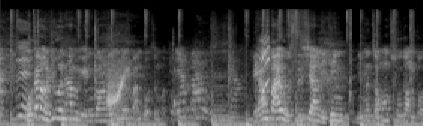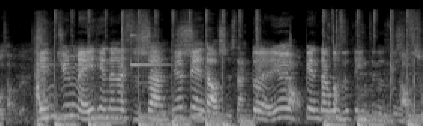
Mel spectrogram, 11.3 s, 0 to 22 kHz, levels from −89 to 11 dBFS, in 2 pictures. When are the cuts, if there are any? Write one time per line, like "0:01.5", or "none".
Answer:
none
